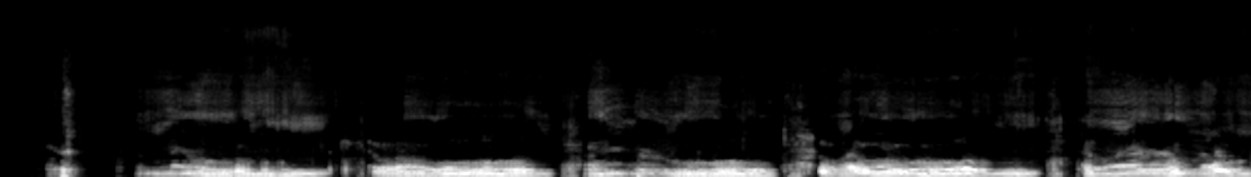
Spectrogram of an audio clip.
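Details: Jack Russell Terrier howling indoors, called naughty: long wavering harmonic howls in several bursts with short gaps, some dipping and rising in pitch, with brief sharp sounds between them.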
